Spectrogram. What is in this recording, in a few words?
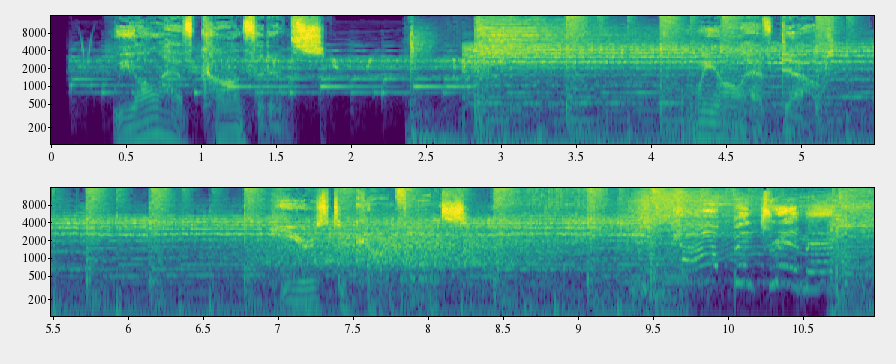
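Commercial, real people male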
